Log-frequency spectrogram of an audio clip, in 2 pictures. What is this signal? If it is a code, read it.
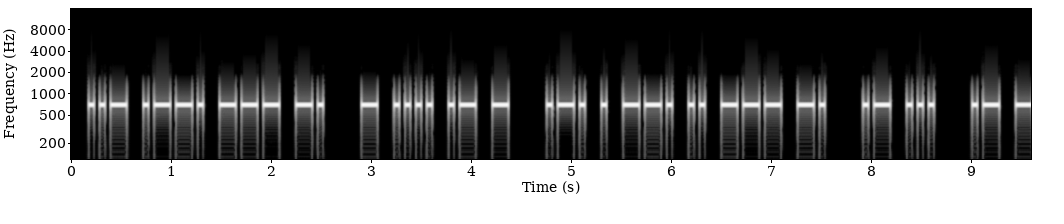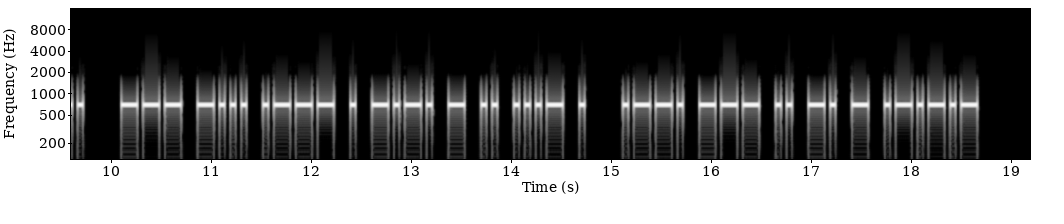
Morse code, heard as a keyed tone, about 22 wpm, 700 Hz. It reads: UPON THAT REGION AS AN OBJECTIVE POINT.
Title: Sentences from Top 1500 Words 22wpm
